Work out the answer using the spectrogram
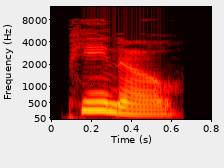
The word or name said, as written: pinot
